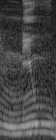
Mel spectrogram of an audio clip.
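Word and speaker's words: nu: ফ্রিকোয়েন্সিটাকে নিউ চিহ্ন দিয়ে denote করা হয়, এটার উচ্চারণ হচ্ছে নিউ, NEU।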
